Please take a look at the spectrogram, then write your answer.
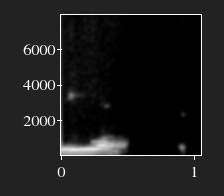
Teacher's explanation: Lam jalalahnya tebal sayangnya. Karena sebelumnya ada dhamma.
